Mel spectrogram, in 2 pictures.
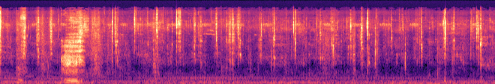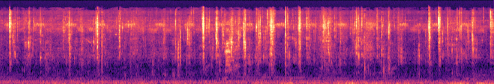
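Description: Several people eating grilled chicken and rice with their hands: wet chewing, lip-smacking and sucking on bones, a steady run of short sharp clicks. One short, louder call sounds about a second in.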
